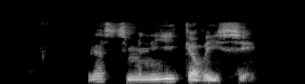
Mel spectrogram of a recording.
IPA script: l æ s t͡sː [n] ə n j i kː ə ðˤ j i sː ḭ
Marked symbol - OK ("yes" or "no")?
no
